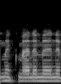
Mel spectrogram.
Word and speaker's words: McMenamin: I'm also at Twitter at Cindy McMenamin, if you can spell that last name.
